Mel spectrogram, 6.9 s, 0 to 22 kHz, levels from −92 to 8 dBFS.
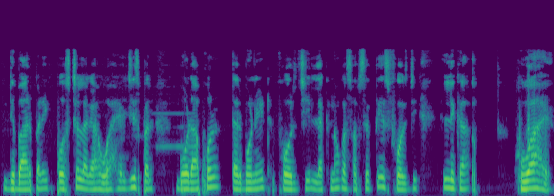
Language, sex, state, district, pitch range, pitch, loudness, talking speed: Hindi, male, Uttar Pradesh, Lucknow, 150-165 Hz, 155 Hz, -19 LUFS, 190 wpm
